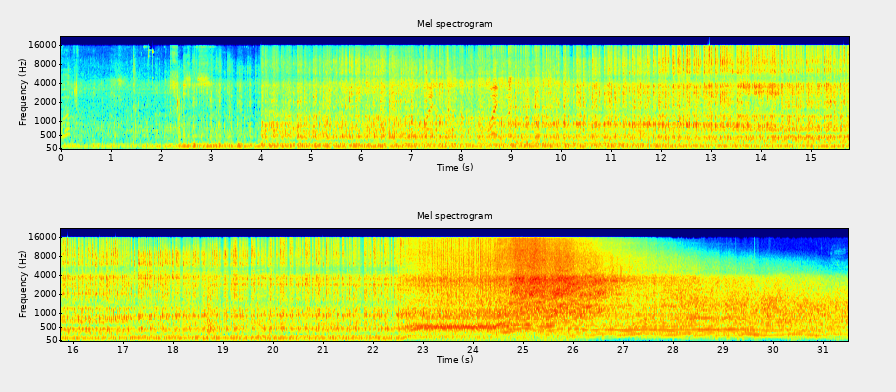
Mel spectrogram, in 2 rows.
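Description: Twin-turbo LSX V8 of a drag-race Chevy Silverado running loud and steady. About 23 seconds in it revs hard, its pitch climbing in several successive rises like a launch with gear changes, then settles into a steadier, lower drone.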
